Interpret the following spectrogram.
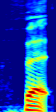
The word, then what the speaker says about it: Jafet: Jafet. Imagine a H instead of a J. So imagine it's spelled H-A-F-E-T. Jafet.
